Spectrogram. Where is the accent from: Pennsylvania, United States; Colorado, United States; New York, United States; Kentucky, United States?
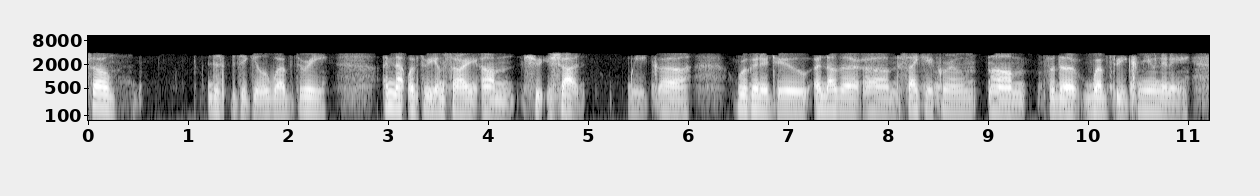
New York, United States; New York City; I grew up in the Bronx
